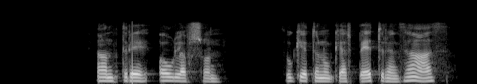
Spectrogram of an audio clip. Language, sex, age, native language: Icelandic, female, 30-39, Icelandic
